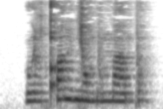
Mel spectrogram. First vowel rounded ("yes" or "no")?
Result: yes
